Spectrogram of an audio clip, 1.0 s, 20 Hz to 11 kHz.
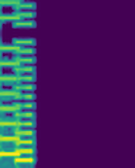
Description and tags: Right Ball 1
Sounds from a small flash game that I made sounds for.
